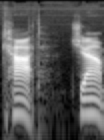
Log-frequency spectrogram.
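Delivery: Australian pronunciation. Reading out the same vowel sounds again: Australian pronunciation. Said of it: "then in the Australian equivalent".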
